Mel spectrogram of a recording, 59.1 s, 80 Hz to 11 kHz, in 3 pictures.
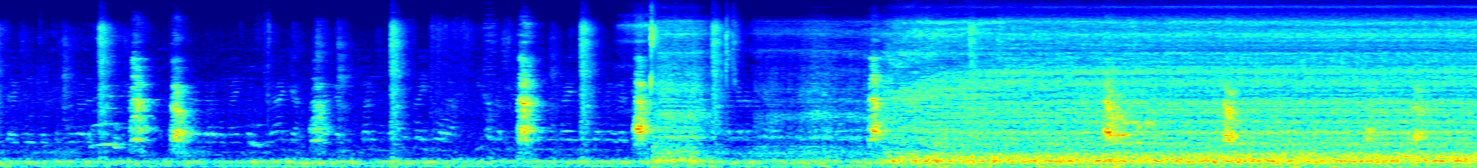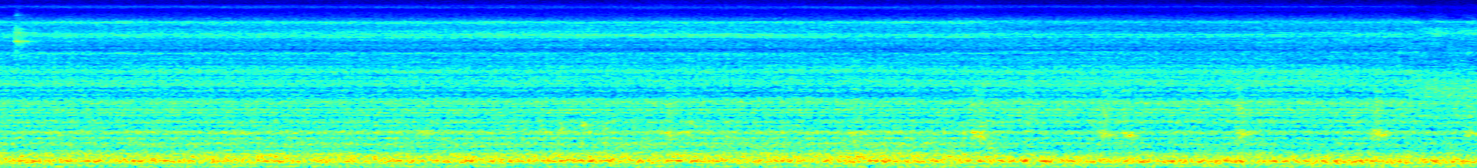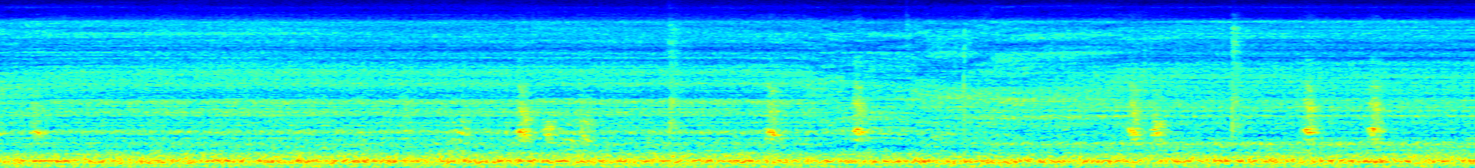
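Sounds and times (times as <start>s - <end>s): dog yipping: 1.7s - 2.7s
machine motor hum with hiss: 8.3s - 59.0s.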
